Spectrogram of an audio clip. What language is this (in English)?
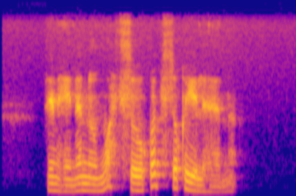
Kabyle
